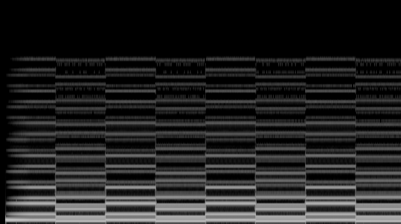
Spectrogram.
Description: SE（サイレン）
